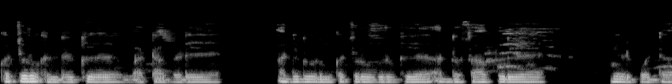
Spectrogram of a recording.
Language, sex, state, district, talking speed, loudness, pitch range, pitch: Rajasthani, male, Rajasthan, Churu, 185 wpm, -21 LUFS, 110-120 Hz, 115 Hz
